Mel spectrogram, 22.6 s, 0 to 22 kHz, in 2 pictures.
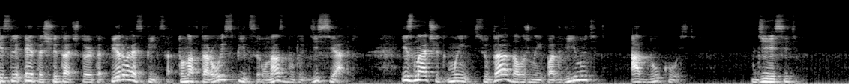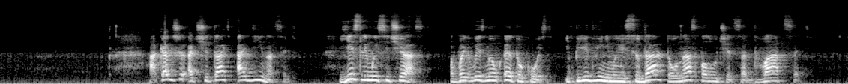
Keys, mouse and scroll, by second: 7.8-10.1 drag, 16.7-18.2 right drag, 18.8-20.5 drag, 22.3 right click.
